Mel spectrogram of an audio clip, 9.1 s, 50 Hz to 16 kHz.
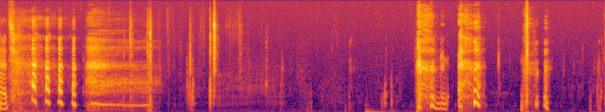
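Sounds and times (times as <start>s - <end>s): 
speech: 0.0s - 0.7s, 6.5s - 6.8s
laughter: 0.2s - 1.7s
person coughing: 6.2s - 8.3s.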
